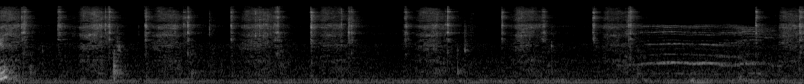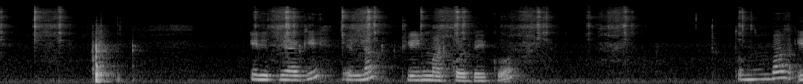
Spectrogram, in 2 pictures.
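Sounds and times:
peeler scraping carrots: 0:00.0 - 0:06.5, 0:07.5 - 0:08.8, 0:10.6 - 0:14.5.

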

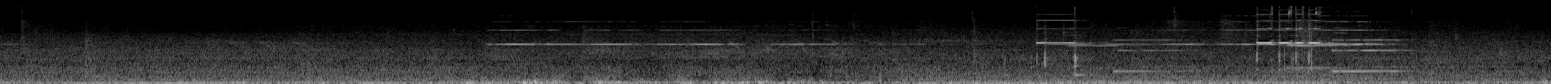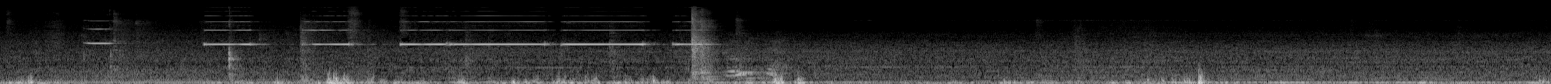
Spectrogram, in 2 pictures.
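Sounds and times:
steady low lift rumble: 0:00.0 - 0:31.0
high repeating beep: 0:04.9 - 0:09.3, 0:10.4 - 0:14.2
short electronic beeps: 0:04.9 - 0:09.4, 0:10.4 - 0:14.2, 0:17.6 - 0:22.7
button clicks: 0:10.4 - 0:11.9.

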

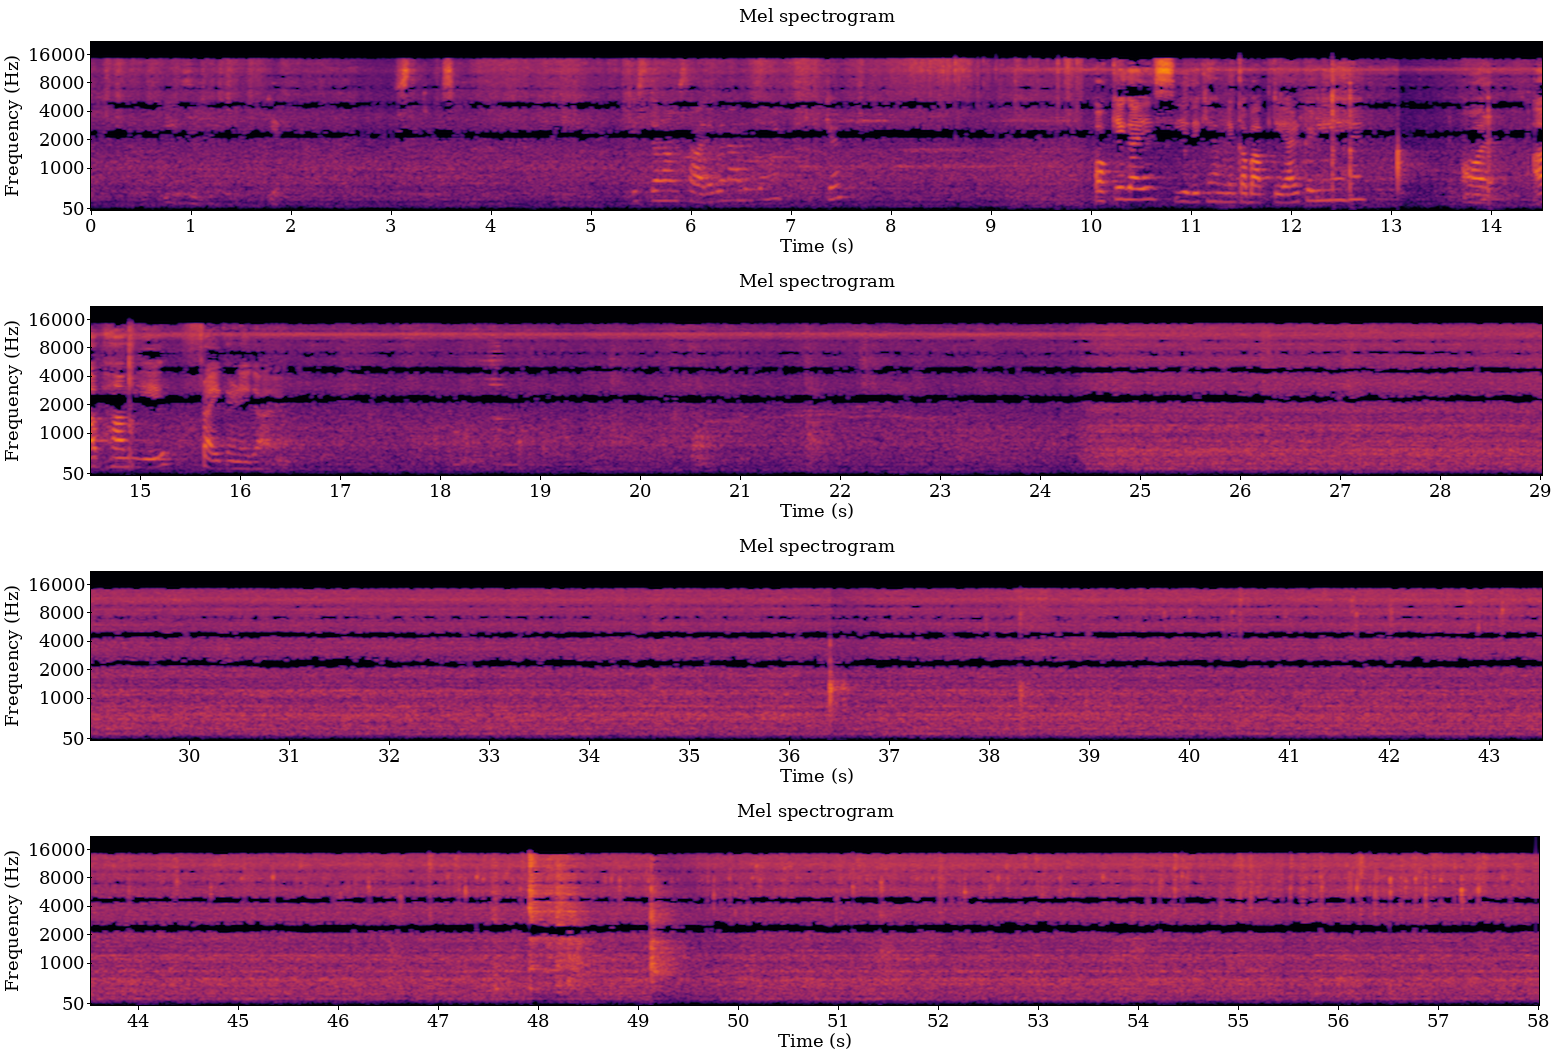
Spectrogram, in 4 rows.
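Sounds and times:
oil sizzling in a frying pan: 0:03.8 - 0:18.1, 0:23.2 - 0:58.0.

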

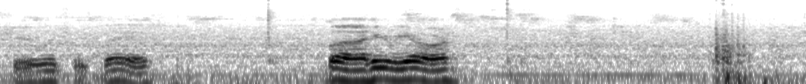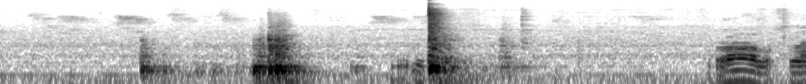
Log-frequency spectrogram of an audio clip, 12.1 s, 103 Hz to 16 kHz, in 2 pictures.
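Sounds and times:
tools knocking on workbench: 0:08.0 - 0:08.4.

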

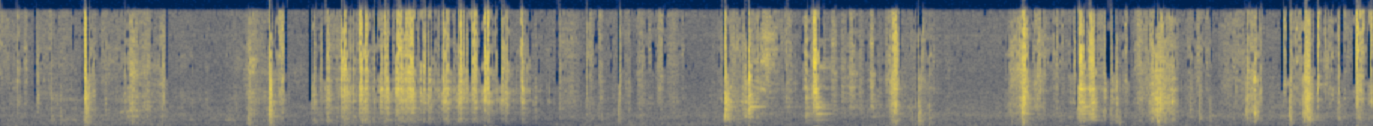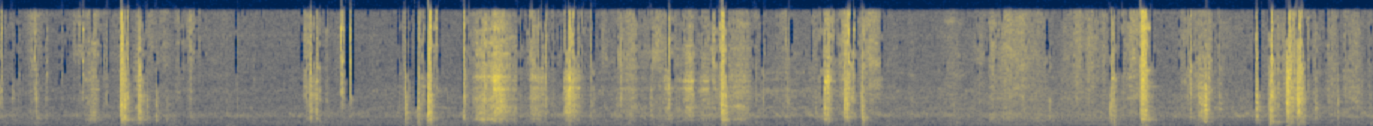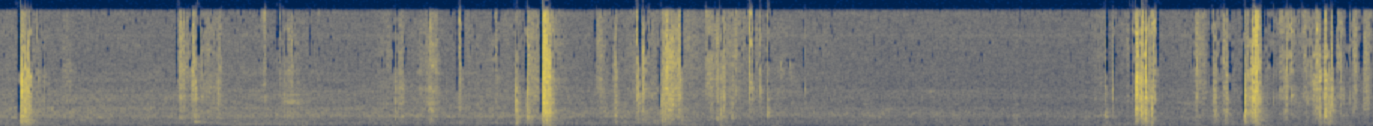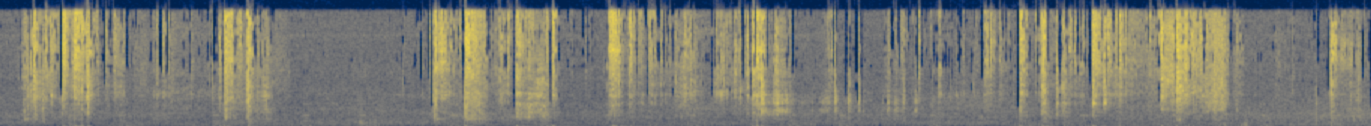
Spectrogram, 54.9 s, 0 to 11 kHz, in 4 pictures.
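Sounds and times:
metal parts clinking and rattling: 0:02.5 - 0:06.6, 0:07.2 - 0:09.4, 0:10.1 - 0:15.7, 0:16.7 - 0:22.6, 0:23.7 - 0:27.9, 0:29.2 - 0:30.6, 0:31.3 - 0:35.2, 0:38.6 - 0:44.0, 0:45.2 - 0:53.6, 0:54.3 - 0:54.9.

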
